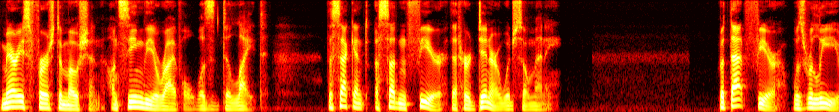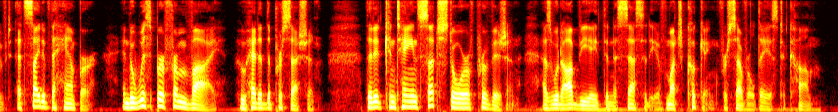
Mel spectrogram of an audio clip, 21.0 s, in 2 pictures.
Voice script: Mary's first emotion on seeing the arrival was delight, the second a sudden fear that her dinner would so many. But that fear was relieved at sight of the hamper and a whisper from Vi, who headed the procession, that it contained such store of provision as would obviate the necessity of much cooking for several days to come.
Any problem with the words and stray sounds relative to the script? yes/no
no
